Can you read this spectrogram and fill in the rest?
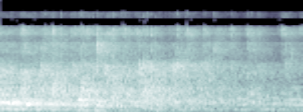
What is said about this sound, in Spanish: Gracias, ya pueden volver a su lugar. Un aplauso para los padres.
